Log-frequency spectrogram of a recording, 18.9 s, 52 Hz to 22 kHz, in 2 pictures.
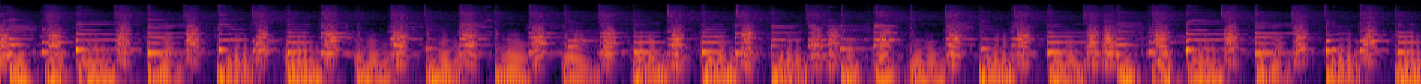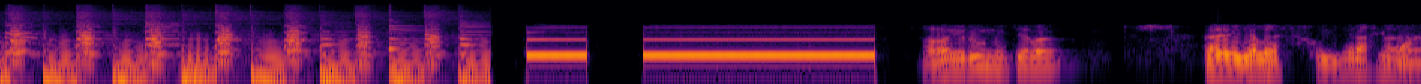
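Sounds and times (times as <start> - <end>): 
upbeat music: 0.0 - 12.8
electronic ringing tone of an outgoing phone call: 13.0 - 15.4
speech: 17.5 - 18.9.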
